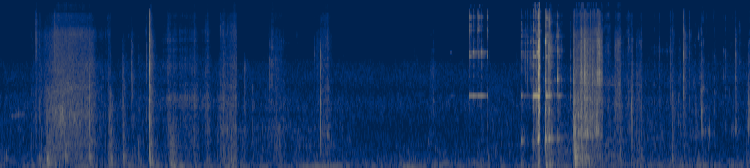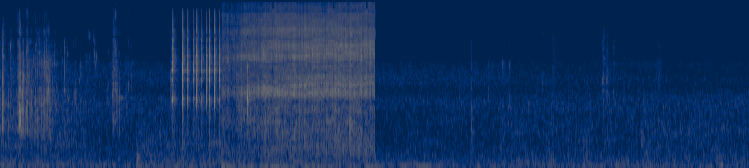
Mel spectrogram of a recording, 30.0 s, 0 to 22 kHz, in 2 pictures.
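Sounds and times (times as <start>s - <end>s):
household items clinking and tapping: 9.4s - 9.8s, 10.4s - 12.1s.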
